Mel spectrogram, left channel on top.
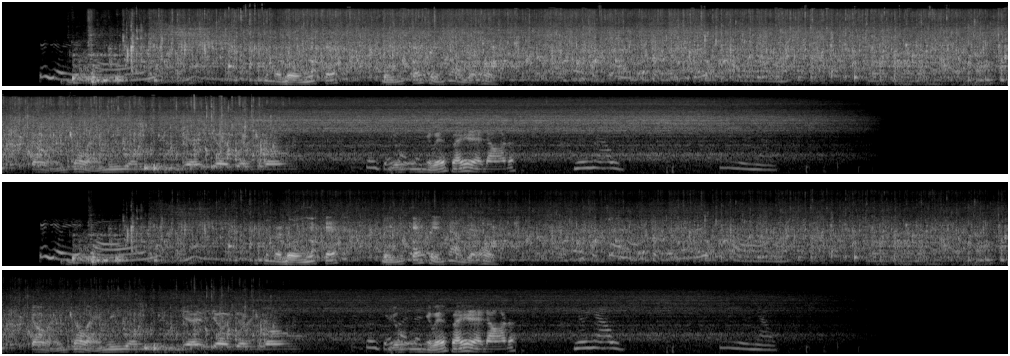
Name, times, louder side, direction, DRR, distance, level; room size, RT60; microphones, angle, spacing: voice 1, 0.4-3.3 4.0-4.4 5.4-7.9 8.6-9.2 10.5-10.9 13.5-14.7 15.8-16.3 17.2-17.8, right 2 dB, 35° right, 5.8 m, -40 dB
Toilet flush, 0.6-18.6, left 8 dB, 65° left, 0.9 m, -29 dB
voice 2, 2.6-3.5 3.8-5.0 10.3-13.1 13.9-15.2, right 2 dB, 15° right, 0.4 m, -30 dB
head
